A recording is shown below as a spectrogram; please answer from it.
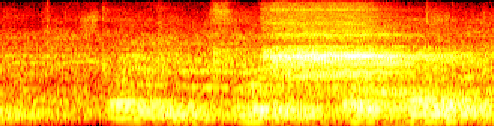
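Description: Gymnasium scoreboard buzzer sounding once, a steady blare lasting under a second that starts a little past halfway through, over the murmur of voices.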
